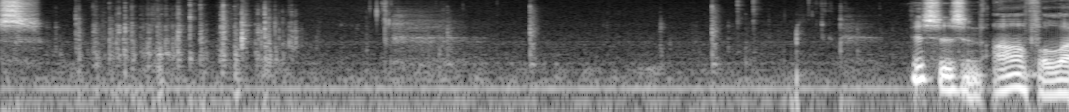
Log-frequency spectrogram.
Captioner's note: keys clicking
